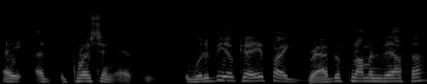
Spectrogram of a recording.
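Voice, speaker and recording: A man's voice: a little high, expressive, fairly quick, no room sound. A middle-aged man chatting casually and jokingly as a player in a tabletop game.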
